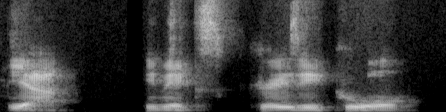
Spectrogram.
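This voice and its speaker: A man's voice: sits low, flat delivery, takes it slowly, darkish tone, lo-fi sound. A man chatting casually as an interview guest, in a rambling, understated, laid-back way. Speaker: interview guest, comic book artist. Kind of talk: casual chat.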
